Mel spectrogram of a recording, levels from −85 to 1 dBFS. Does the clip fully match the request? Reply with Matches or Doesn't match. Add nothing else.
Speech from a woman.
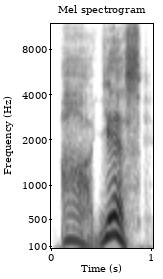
Doesn't match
